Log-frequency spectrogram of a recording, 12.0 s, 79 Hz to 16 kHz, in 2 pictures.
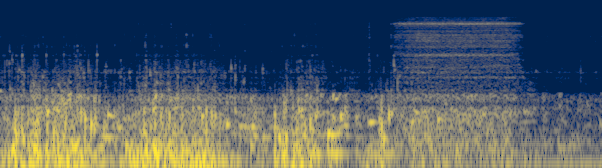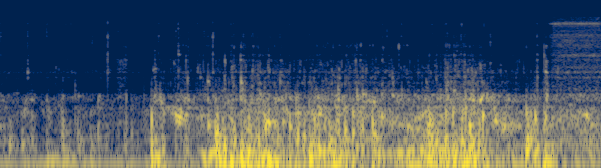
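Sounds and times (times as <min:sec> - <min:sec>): bubbling exhaled air underwater: 0:00.0 - 0:12.0.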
